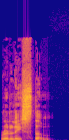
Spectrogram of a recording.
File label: Evil Voice "Release Them"; recorded voice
